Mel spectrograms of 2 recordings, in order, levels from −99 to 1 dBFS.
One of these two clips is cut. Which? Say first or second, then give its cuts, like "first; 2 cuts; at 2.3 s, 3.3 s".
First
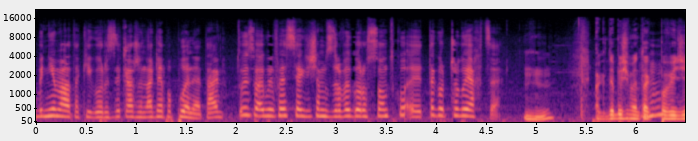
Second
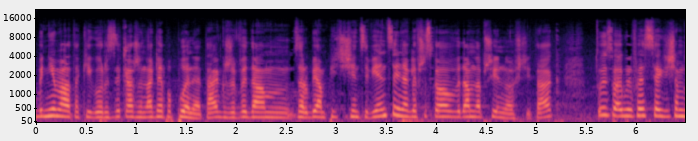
first; 3 cuts; at 1.9 s, 3.7 s, 5.5 s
